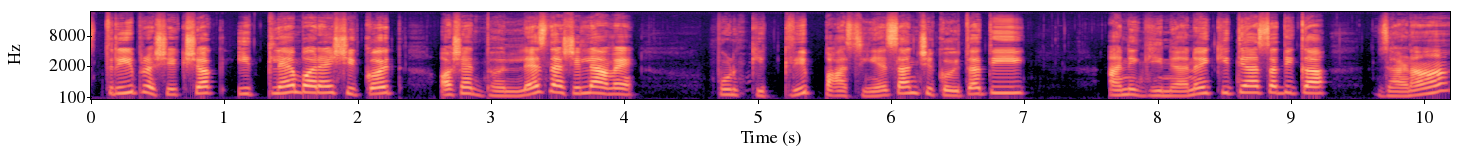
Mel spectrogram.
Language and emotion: Goan Konkani, surprised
